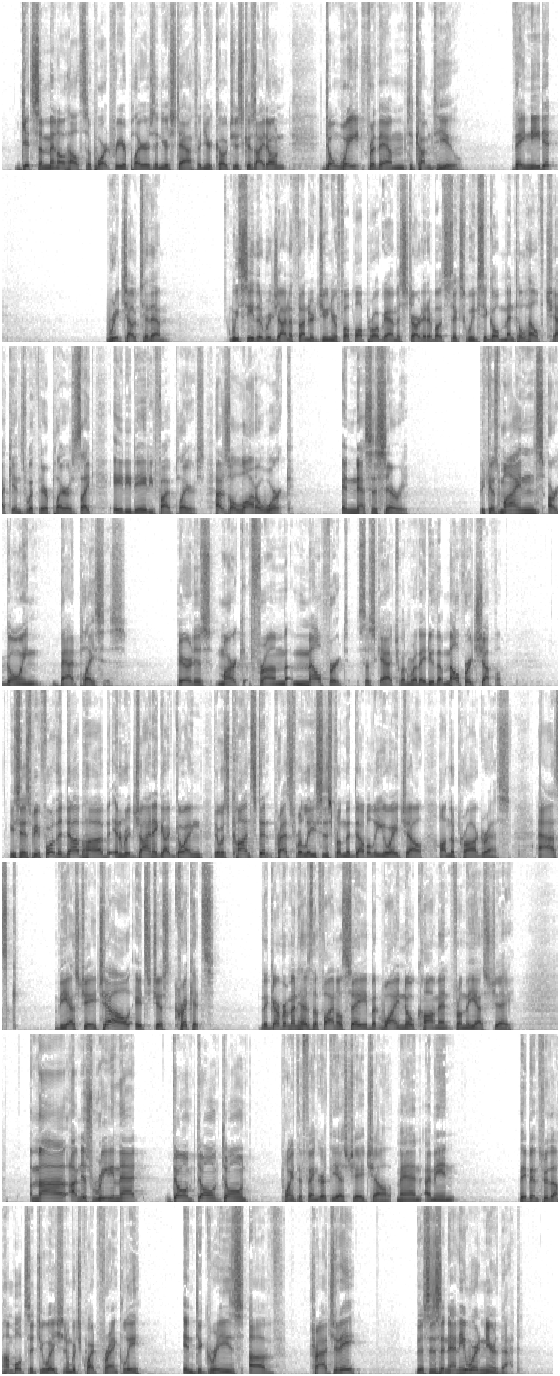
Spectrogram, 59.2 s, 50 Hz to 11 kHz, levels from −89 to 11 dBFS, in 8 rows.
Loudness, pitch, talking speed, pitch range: -20 LUFS, 130 Hz, 165 wpm, 115-150 Hz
